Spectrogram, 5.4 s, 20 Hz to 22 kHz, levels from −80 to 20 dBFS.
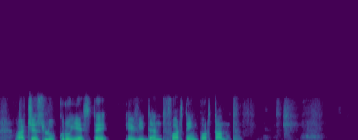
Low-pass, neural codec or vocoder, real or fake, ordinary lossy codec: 7.2 kHz; none; real; Opus, 16 kbps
